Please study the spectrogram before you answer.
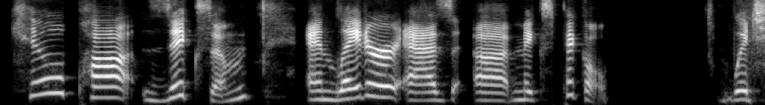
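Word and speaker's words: Kltpzyxm: Superman pronounces the backwards pronunciation as Kilpazixum and later as Mxyzptlk, which he doesn't intend to do until he's having fun at the carnival.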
